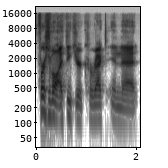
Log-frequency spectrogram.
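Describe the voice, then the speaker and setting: A man's voice: mid-range voice, fairly quick, a bit bright, no echo. Podcast host: male, middle-aged, mid-range voice, emphatic conversational explainer, dry close mic. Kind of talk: casual film discussion. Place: small bedroom, indoors. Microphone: close podcast microphone with foam cover.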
